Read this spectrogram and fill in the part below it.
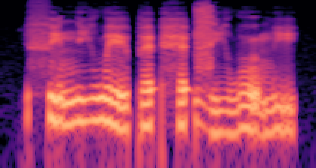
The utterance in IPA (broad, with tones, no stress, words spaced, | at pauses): θḭ˦˨ni˦ wḛ˦˨ɪ̯pɛ˦ʔ hɛ˦ʔ zi˨ wo̰˦˨ʊ̯mḭ˦˨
